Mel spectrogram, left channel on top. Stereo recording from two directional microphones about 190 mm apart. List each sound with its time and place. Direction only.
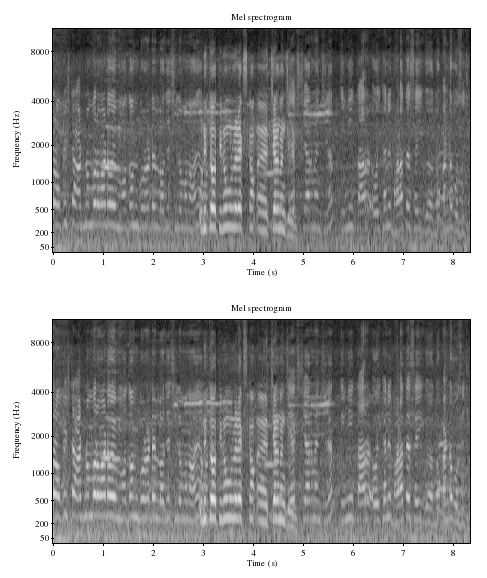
0.0 s speech: 10° right (ahead or behind)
